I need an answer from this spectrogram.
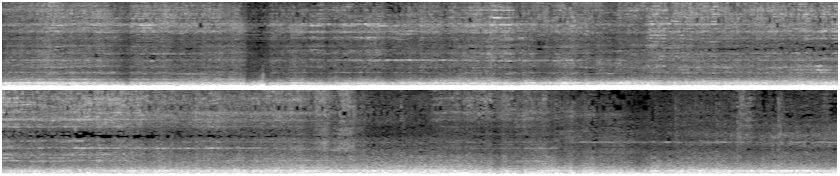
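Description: Diesel-hauled passenger train rolling past on yard tracks: a steady low rumble with a held high squeal from the wheels.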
